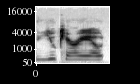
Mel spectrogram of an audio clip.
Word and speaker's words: eukaryote: Eu in eukaryote rhymes with do.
